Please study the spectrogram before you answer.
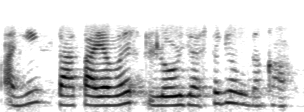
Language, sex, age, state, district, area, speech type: Marathi, female, 18-30, Maharashtra, Ratnagiri, rural, conversation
